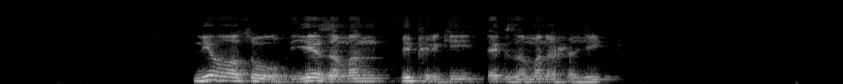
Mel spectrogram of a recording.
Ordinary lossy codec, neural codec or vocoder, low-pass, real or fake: Opus, 16 kbps; none; 9.9 kHz; real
